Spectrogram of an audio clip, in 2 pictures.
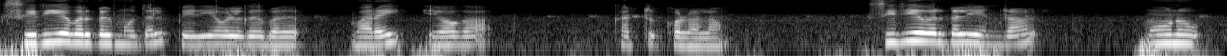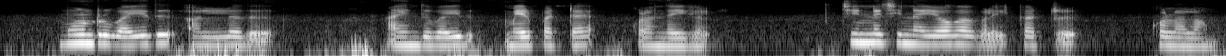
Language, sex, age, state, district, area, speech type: Tamil, female, 30-45, Tamil Nadu, Chennai, urban, spontaneous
